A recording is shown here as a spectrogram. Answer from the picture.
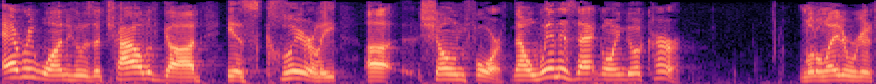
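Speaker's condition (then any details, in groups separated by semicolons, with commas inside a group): No condition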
